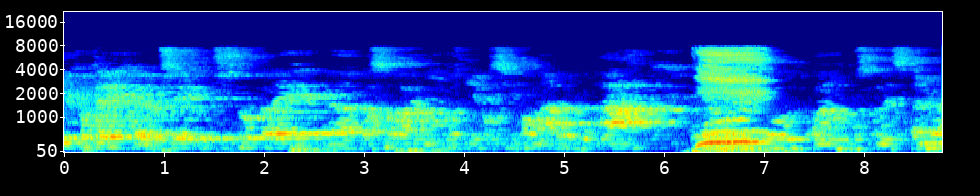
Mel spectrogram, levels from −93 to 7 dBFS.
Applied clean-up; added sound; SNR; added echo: classical method WPE with log-MMSE.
